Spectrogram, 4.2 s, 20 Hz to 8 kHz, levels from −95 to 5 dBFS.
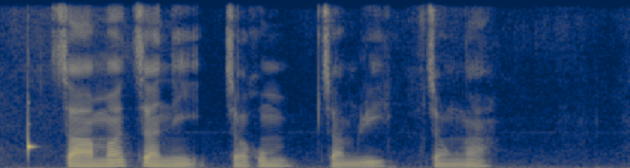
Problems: low volume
